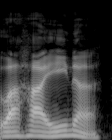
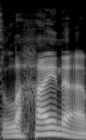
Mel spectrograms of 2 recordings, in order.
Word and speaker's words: Lahaina: Through Lahaina, I guess it's pronounced. I used to call it Lahaina, but it's Lahaina, Maui.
